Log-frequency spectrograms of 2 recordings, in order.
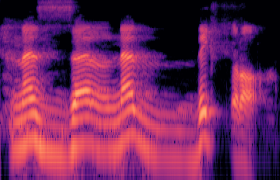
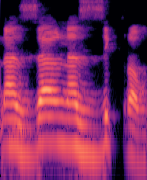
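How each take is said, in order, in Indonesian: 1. Bunyi z-nya bersuara, tanpa desis. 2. Bunyi z-nya bersuara, dengan desis. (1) "Yang za enggak ada desisnya"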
